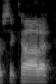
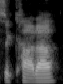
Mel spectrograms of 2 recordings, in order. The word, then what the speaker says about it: cicada: how i pronounce zakata so i'll say cicada or sakada uh the correct way as far as i'm concerned is cicada because that's how william t davis said it it's probably how they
